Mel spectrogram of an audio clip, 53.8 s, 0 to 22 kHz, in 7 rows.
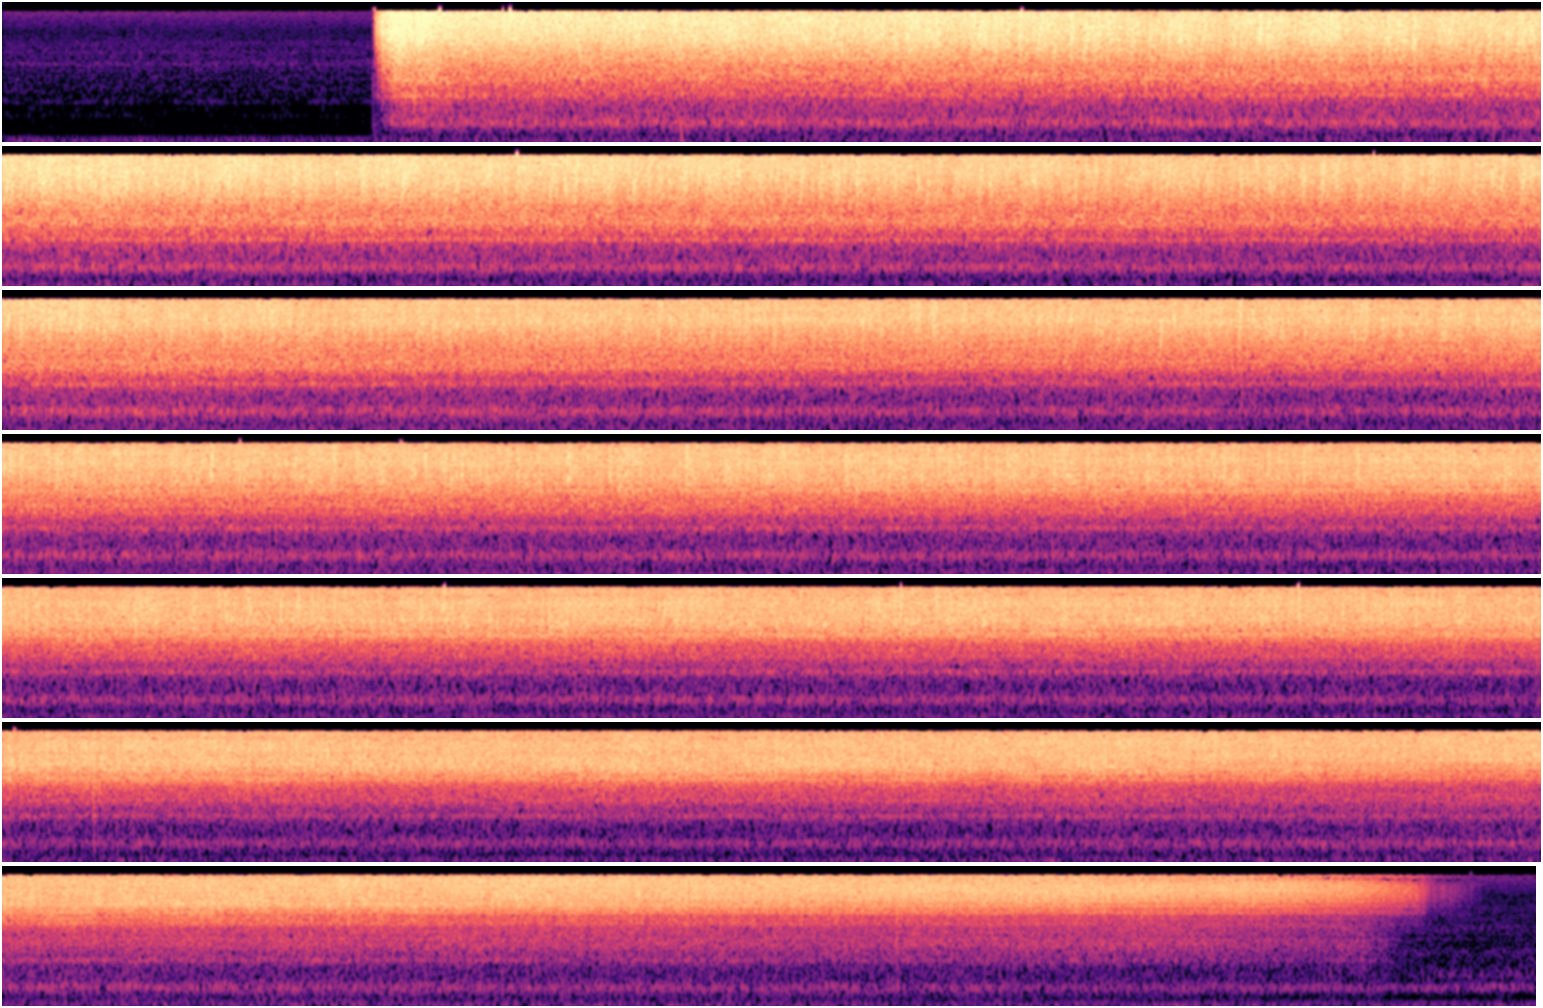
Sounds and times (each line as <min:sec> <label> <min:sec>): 0:01.9 Water evaporating once dropped onto a hot pan 0:11.9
